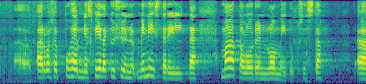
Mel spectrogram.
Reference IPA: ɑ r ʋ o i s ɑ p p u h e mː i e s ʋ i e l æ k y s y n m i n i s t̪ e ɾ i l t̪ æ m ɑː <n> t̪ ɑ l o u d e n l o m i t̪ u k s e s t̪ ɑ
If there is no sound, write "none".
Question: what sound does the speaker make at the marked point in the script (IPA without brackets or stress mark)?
none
